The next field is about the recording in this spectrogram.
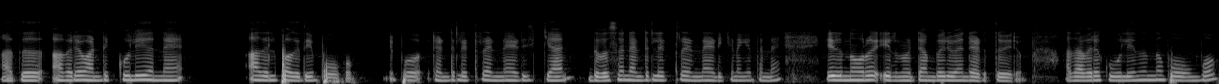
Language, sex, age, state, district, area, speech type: Malayalam, female, 18-30, Kerala, Wayanad, rural, spontaneous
